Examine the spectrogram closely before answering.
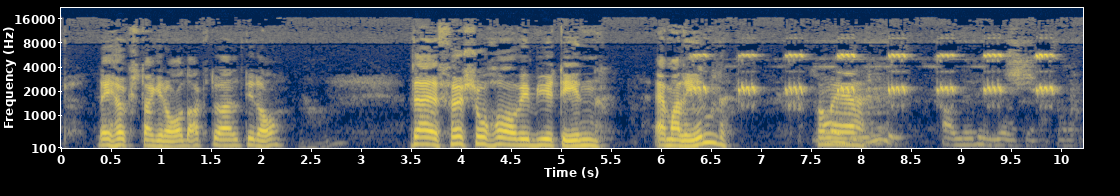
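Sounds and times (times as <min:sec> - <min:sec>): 
speech: 0:00.4 - 0:02.3, 0:03.5 - 0:06.8, 0:07.6 - 0:08.2
shrill grasshopper-like chirping: 0:06.2 - 0:10.1.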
